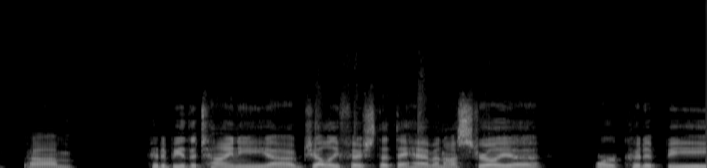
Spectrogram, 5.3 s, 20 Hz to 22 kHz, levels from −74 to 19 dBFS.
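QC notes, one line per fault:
0.00–3.33 s, channel delay (comb filtering): one channel runs late by roughly one sample, about 0.02 ms, so the mono sum puts its first notch near 20 kHz. The top end dulls gently instead of sounding hollow. The dulling stops at 3.33 s.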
